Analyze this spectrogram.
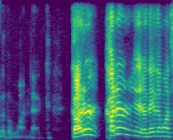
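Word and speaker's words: Qatar: one I forgot the name of the one gutter cutter are they the ones with cutter cutter is how you pronounce it it's a a GQ sound it's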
